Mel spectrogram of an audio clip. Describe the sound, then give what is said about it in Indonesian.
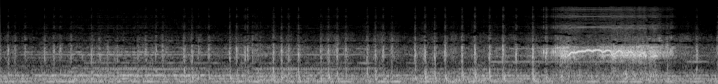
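A horse being ridden hard lets out one loud, drawn-out whinny near the end, heard over a steady, busy rumble of movement. “Beberapa saat mereka memacu kuda dengan tanpa berhenti.”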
